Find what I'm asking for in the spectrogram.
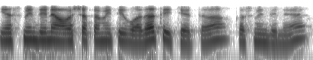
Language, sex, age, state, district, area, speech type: Sanskrit, female, 60+, Karnataka, Uttara Kannada, urban, conversation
